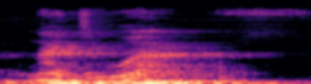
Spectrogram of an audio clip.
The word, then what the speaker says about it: Najwa: Najwa pakai J. Kalau pingin agak modern pakai G, Najwa, tapi bacanya tetap Najwa.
